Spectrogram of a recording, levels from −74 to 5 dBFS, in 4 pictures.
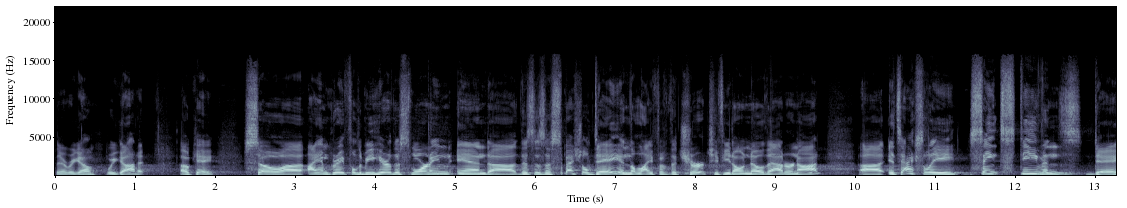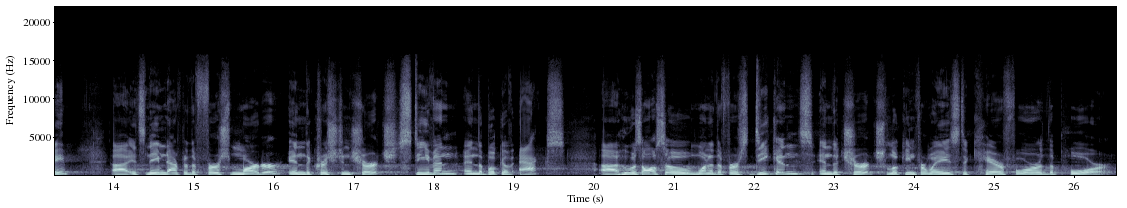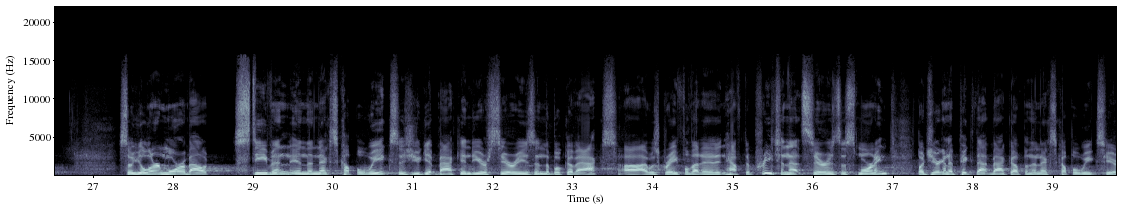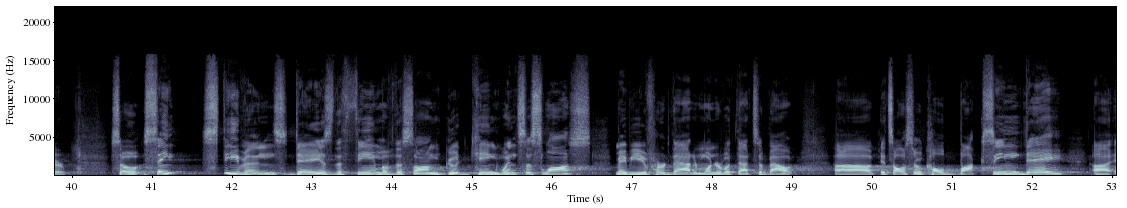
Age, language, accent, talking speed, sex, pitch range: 50-69, English, American, 180 wpm, male, 145-190 Hz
